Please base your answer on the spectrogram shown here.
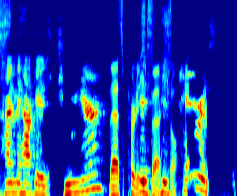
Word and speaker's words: Jaime Jaquez Jr.: And you get to call him Triple J, and one of the J's is silent, or two of the J's. Yeah, because it's Jaime Jaquez Jr.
